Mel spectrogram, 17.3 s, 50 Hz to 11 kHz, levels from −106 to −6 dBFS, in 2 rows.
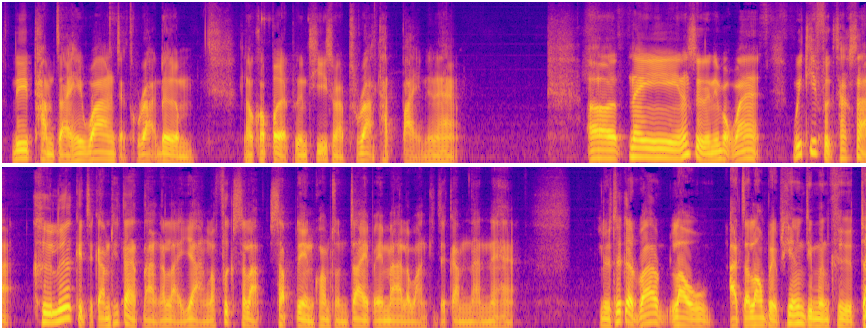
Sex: male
